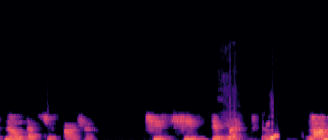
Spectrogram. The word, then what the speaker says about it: Aja: stop you right there so do you pronounce your name AA or you pronounce it Asia it's AA I didn't want to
